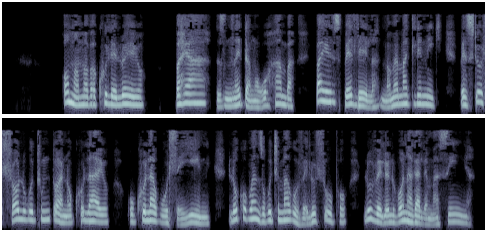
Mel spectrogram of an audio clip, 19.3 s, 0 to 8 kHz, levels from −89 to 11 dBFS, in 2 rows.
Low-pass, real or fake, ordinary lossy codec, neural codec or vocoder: 7.2 kHz; fake; MP3, 24 kbps; codec, 16 kHz, 0.7 kbps, FocalCodec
